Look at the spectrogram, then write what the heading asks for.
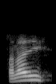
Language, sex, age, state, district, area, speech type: Punjabi, male, 30-45, Punjab, Ludhiana, rural, conversation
